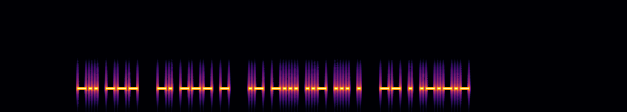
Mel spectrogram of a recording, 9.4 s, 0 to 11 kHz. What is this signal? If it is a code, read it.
Morse code, heard as a keyed tone, about 28 wpm, 700 Hz. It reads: DO NOT ABUSE ME.
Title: Sentences from Top 1300 Words 28wpm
